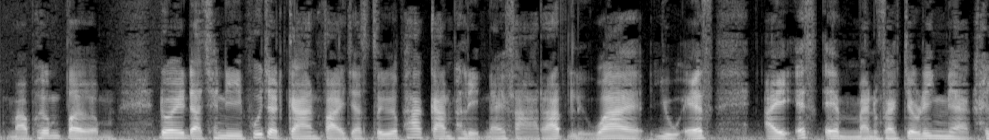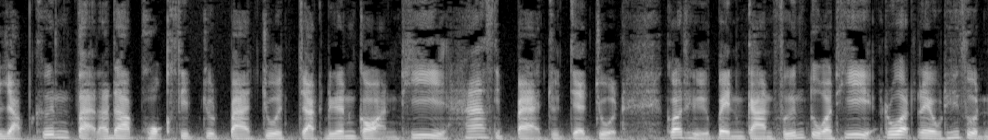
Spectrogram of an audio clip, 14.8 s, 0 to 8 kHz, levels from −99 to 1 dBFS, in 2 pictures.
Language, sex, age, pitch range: Thai, male, 20-39, 115-140 Hz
